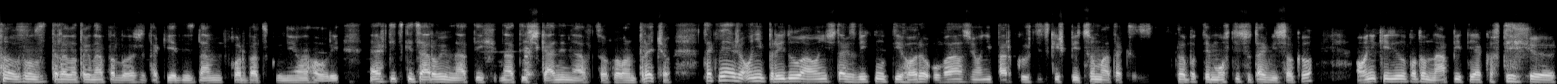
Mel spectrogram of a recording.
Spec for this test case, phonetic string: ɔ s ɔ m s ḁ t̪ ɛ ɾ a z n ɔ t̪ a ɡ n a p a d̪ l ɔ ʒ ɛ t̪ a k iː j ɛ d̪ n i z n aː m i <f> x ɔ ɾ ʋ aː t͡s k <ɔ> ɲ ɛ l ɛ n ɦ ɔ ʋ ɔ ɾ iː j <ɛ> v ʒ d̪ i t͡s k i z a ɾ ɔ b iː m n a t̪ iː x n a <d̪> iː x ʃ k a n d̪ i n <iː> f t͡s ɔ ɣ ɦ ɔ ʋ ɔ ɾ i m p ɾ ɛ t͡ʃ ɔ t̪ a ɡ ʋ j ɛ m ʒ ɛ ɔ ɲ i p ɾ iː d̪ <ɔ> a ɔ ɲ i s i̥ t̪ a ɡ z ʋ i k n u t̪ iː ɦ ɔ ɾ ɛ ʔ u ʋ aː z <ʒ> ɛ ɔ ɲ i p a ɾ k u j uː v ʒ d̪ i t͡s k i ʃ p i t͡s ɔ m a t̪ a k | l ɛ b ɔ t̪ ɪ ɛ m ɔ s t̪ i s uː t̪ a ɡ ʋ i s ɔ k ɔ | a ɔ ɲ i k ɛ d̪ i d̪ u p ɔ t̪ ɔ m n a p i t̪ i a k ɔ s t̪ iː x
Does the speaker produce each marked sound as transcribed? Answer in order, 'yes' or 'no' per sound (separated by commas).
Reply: yes, no, no, no, no, no, yes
